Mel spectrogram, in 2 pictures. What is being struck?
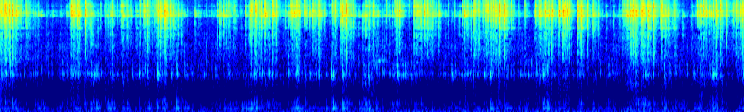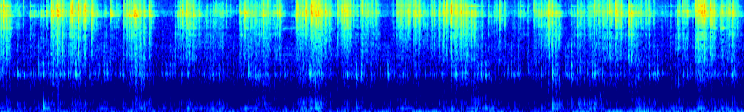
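Empty cut glass decanter.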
